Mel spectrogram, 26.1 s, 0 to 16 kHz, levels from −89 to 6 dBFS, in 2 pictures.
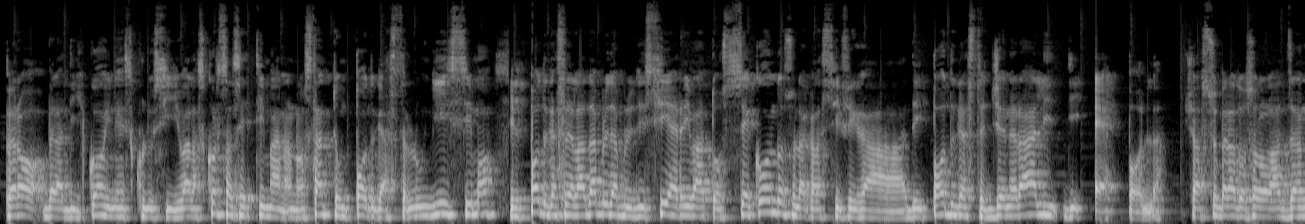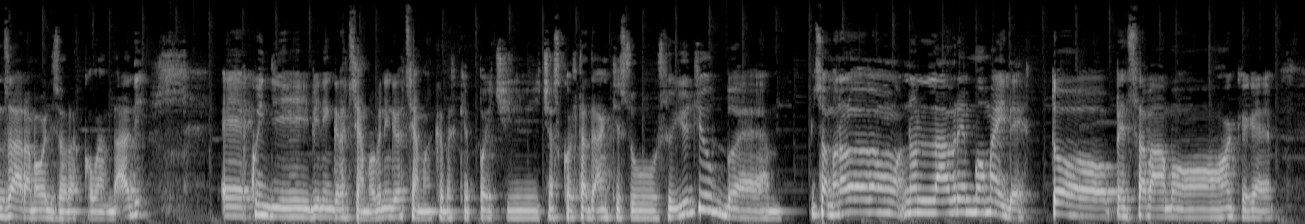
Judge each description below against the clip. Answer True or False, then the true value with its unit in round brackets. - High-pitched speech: False (135 Hz)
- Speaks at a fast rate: False (150 wpm)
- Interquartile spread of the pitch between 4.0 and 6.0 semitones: True (4.3 semitones)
